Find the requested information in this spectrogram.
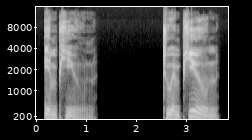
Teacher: this word has two syllables and the stress is on that second syllable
